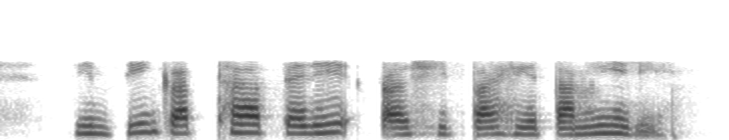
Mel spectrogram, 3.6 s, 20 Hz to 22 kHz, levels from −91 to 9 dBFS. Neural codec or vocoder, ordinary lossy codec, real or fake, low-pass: codec, 24 kHz, 3 kbps, HILCodec; AAC, 24 kbps; fake; 3.6 kHz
